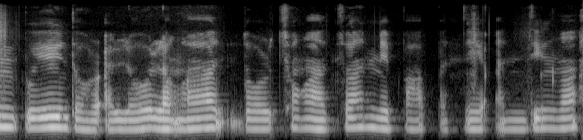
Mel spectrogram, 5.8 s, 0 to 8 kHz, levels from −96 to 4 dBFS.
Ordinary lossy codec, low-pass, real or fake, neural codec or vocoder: none; 7.2 kHz; real; none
